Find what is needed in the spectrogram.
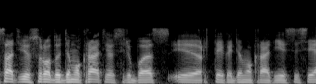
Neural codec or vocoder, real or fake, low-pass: none; real; 5.4 kHz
